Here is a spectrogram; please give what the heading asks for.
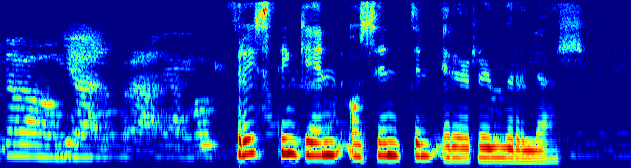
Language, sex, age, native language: Icelandic, female, 20-29, Icelandic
